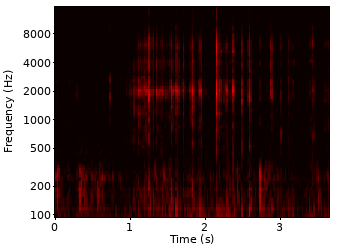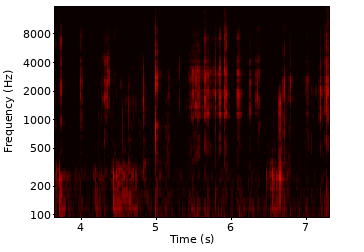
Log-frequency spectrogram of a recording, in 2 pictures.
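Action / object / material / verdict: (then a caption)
scrape / laundry soap bar / soap / none. A utility-knife blade scrapes shavings off a dry brown laundry soap bar held in the hand. The sound is a quiet, dry, crunchy scraping with many short, bright clicks and rasps over soft low rustling.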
